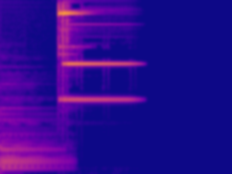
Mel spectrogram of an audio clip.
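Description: Logo sting: a low held chord, then about half a second in a bright bell-like ding that rings and dies away by about a second and a half.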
